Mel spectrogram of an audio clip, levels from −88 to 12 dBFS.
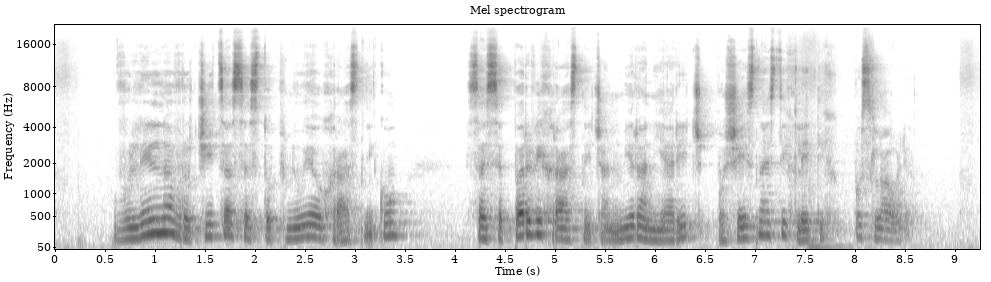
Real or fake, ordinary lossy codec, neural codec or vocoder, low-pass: real; none; none; none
